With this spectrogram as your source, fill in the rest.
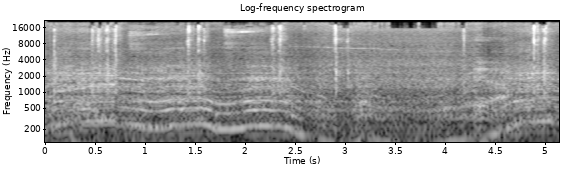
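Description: Car engine in a Roblox driving game revving while drifting, its loud, close whine rising and falling in pitch as the throttle changes.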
